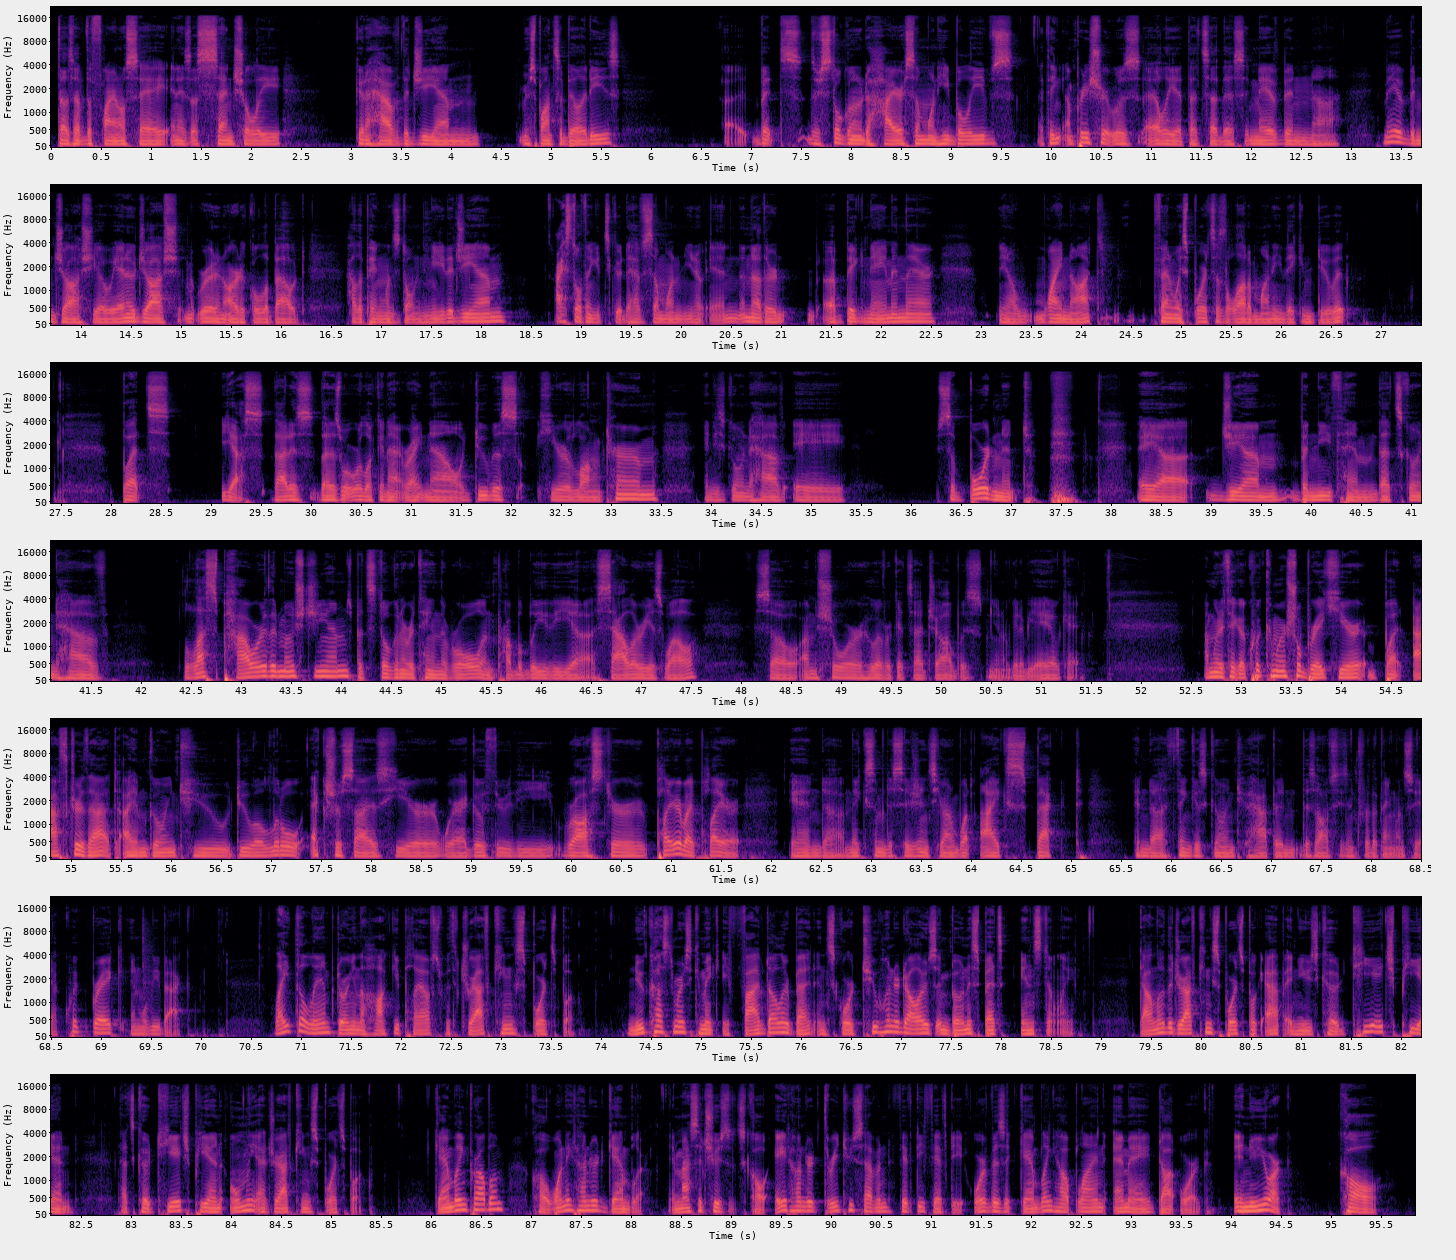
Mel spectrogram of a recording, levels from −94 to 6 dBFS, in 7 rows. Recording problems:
none

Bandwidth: 17 kHz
